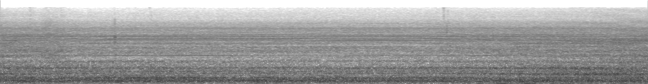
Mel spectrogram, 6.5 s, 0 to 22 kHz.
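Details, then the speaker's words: 2 kW Chinese diesel air heater on maximum, drawing about 2 A, 67 dB, about the same as the bigger heater: even steady roar with a low rumble and no rattle or pulsing; normal running. "so the heat is running very well the sound [Music] at 67 decibels"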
